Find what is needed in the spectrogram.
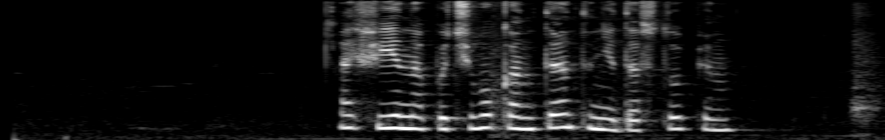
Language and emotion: Russian, sad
